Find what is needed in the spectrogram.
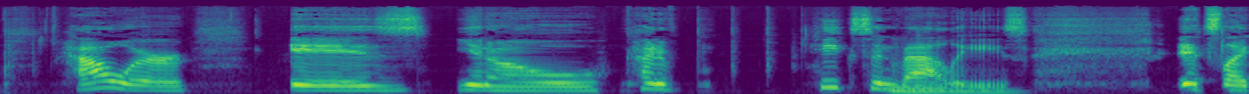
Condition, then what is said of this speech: Stuttering. I mean, every time like I have to hop on like a conference call, you know, I'm, you know, of course concerned about stuttering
